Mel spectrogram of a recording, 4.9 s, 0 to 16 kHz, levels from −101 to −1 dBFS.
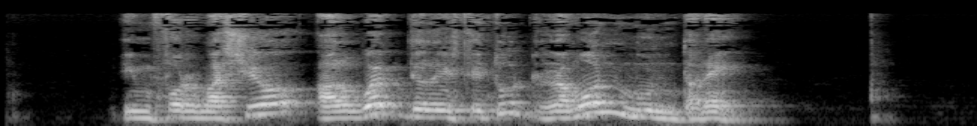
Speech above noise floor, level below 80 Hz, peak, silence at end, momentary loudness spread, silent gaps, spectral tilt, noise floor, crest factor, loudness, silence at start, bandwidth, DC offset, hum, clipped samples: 53 dB; -68 dBFS; -4 dBFS; 1.15 s; 9 LU; none; -4.5 dB/octave; -75 dBFS; 20 dB; -23 LUFS; 0.65 s; 12 kHz; under 0.1%; none; under 0.1%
